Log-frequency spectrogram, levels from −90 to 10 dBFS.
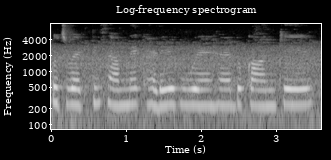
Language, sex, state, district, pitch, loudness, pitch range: Hindi, female, Chhattisgarh, Bilaspur, 235 Hz, -14 LUFS, 230-240 Hz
